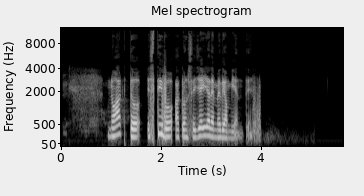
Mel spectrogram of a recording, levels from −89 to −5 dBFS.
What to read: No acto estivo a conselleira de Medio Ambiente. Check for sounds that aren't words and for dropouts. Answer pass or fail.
pass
